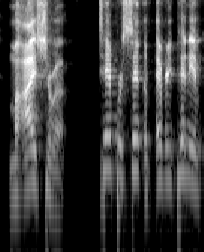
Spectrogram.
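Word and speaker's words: מעשר: In the Hebrew, it's pronounced ma'ashara.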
